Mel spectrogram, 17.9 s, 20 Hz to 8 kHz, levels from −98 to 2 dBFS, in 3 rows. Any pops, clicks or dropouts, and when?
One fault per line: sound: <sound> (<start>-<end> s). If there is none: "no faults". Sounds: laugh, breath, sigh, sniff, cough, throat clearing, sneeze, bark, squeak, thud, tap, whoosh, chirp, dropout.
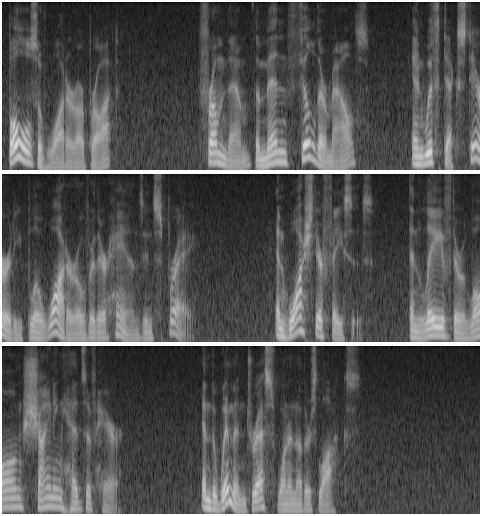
no faults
